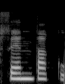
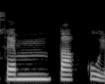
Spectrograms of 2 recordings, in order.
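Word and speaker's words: 洗濯: Nah, ini dibacanya tetap sentaku, bukan semtaku ya, tapi sentaku. Biasa aja, N tetap N. Bukan sengtaku, ya, tapi sentaku.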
